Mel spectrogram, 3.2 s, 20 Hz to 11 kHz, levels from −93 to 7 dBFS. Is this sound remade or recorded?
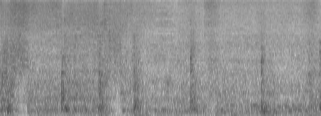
remade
